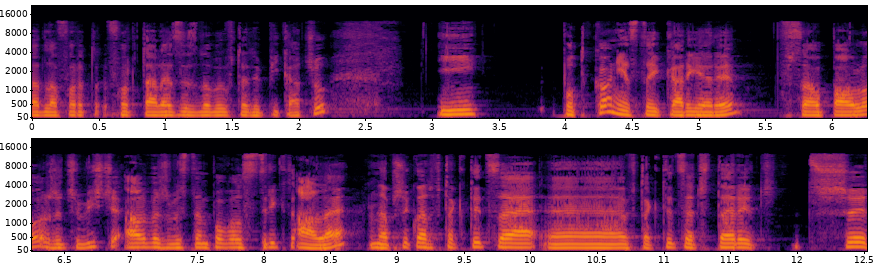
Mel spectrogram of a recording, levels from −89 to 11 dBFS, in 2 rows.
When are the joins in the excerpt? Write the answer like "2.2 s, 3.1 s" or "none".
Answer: 8.2 s, 8.7 s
